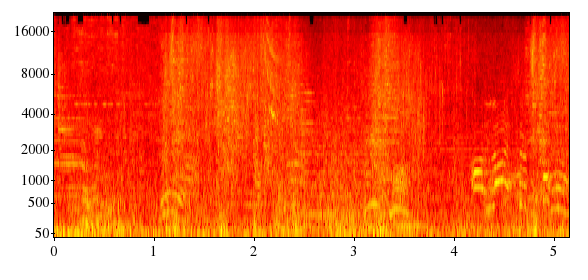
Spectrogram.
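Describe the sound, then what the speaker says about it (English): In the Dragon Age: The Veilguard video game, chains shatter to free a bell, heard as metallic cracks and crashes mixed with combat whooshes while game characters talk over the noise. "Shattering those chains will free the bell."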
